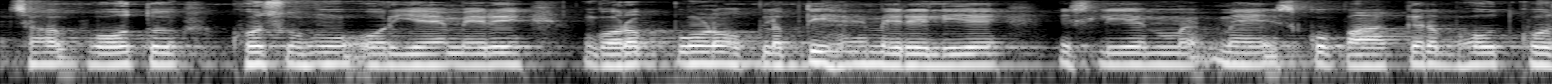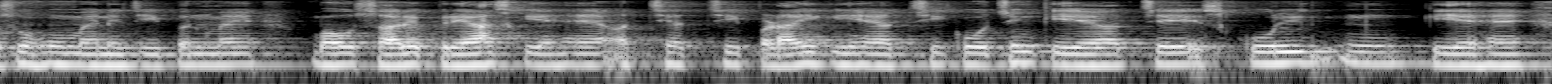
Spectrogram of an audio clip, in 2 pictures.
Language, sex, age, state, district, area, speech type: Hindi, male, 45-60, Rajasthan, Karauli, rural, spontaneous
